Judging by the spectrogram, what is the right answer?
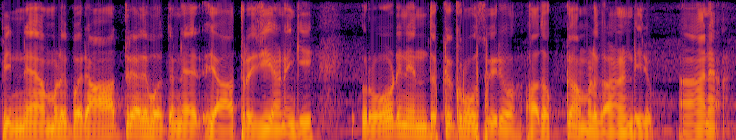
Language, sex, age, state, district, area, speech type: Malayalam, male, 18-30, Kerala, Kozhikode, rural, spontaneous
